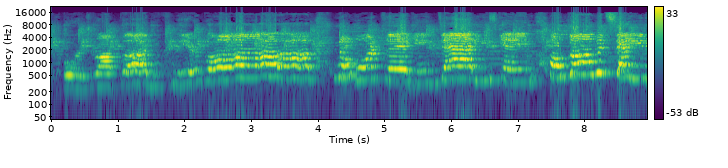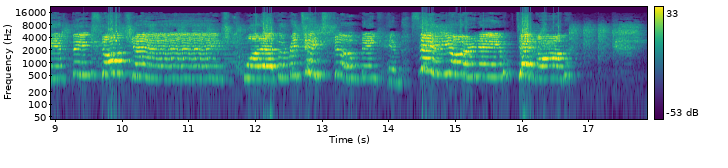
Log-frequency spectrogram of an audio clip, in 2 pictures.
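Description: A teenage girl singing a musical-theatre song solo, in loud sung phrases with a long held note with vibrato about ten seconds in; the singing stops just before the end.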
